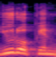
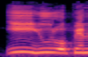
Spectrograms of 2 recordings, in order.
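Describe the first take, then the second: First: The word begins with a "yoo" sound. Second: The word begins with an "ee" vowel sound. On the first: The speaker calls it right. "यूरोपियन बोलते हैं" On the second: The speaker calls it wrong. "ई यूरोपियन नहीं बोलते हैं"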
